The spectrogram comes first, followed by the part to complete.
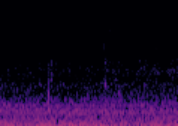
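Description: Near silence: faint room tone with a low hum, and a few faint, brief clicks about half a second and about one and a half seconds in.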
